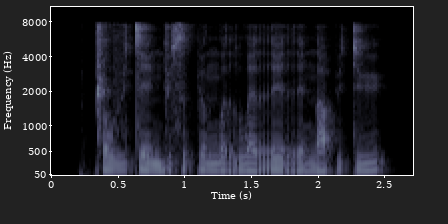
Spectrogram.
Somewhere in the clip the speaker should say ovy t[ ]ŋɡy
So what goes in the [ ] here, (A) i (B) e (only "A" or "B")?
B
